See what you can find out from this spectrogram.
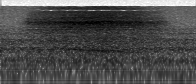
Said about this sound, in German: Wir nehmen zusammen einen tiefen Atemzug und atmen ein.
